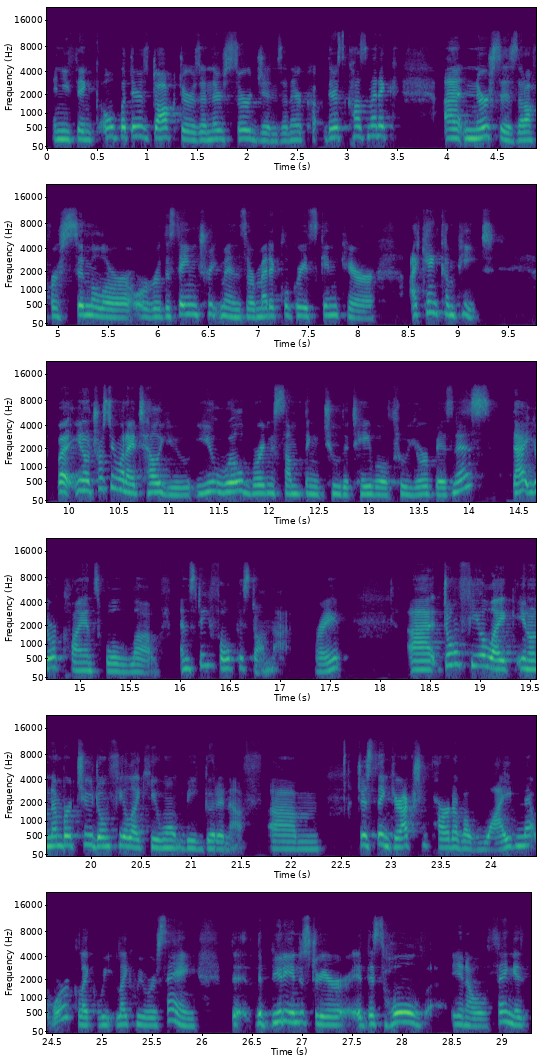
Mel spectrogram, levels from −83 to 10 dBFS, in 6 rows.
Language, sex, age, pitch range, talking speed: English, female, 30-49, 185-250 Hz, 205 wpm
